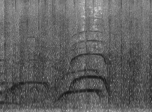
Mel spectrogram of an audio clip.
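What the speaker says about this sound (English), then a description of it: "Yes, you can clap at that" A breakfast crowd at a Plymouth County Democratic League event claps in a steady wash of applause, while a voice rises and falls clearly above it.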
